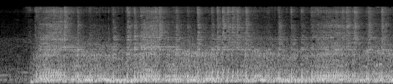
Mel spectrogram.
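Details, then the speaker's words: Yamaha F1ZR two-stroke after engine rebuild, revving: flat, nasal, hollow note with no power, unable to idle when throttle is lowered; weak compression traced to the spark plug seat in the cylinder head. "kata yang punya ini habis turun mesin tapi suaranya jadi bindeng alias gak ada tenaganya"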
